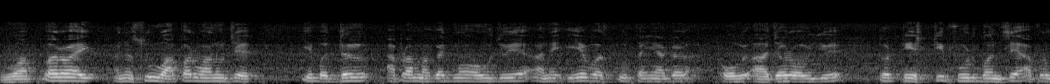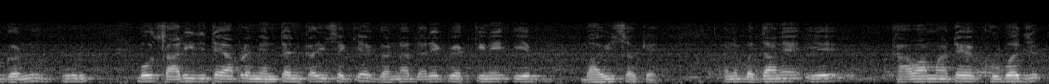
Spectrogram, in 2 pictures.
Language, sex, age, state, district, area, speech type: Gujarati, male, 60+, Gujarat, Narmada, urban, spontaneous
